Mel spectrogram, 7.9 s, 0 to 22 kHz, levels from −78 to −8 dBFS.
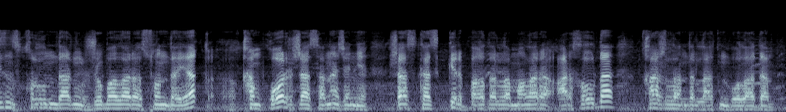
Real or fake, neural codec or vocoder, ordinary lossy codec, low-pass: fake; vocoder, 24 kHz, 100 mel bands, Vocos; none; 7.2 kHz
